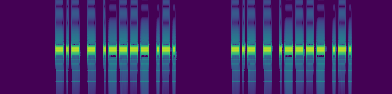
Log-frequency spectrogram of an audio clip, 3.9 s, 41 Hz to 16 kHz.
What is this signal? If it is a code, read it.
Morse code, heard as a keyed tone, about 44 wpm, 700 Hz. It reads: KT1R KT1R
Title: USA Call Signs - 4 Characters - Repeated 2x - 45wpm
